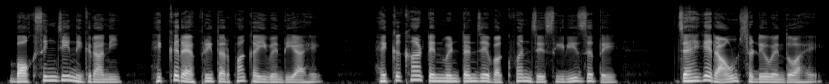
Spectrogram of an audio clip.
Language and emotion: Sindhi, neutral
